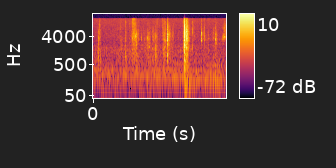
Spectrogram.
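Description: Keys jangling and clicking in a 2002 Honda CR-V's ignition switch as the key is turned to the on position, with one sharp click about a second and a half in, just before the engine is cranked.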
